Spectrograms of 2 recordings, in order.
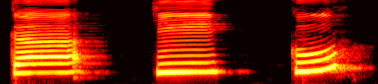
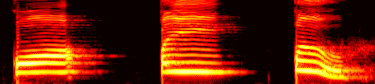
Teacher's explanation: زبان جو ہے ہماری تالو کے سخت حصے میں کاف میں، اور تالو کا نرم حصہ قاف میں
